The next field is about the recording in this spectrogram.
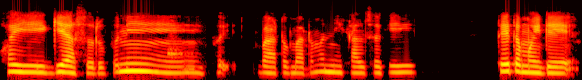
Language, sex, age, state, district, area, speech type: Nepali, female, 30-45, West Bengal, Darjeeling, rural, spontaneous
